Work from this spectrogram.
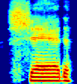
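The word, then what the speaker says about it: Shadd: a woman by the name of mary ann shad kerry shad is spelled s-h-a-d-d mary ann shad carrie lived from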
